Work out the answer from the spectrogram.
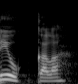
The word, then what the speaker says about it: Liukkala: How to pronounce it? Because I did. Leala.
